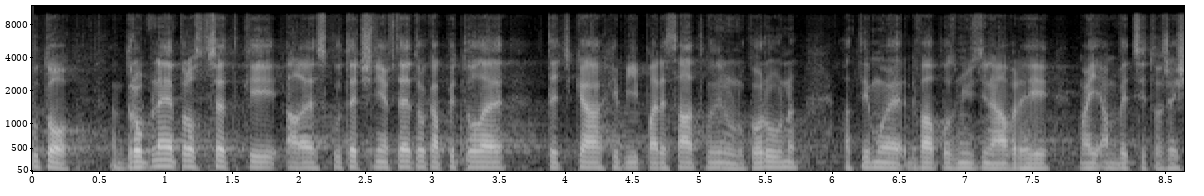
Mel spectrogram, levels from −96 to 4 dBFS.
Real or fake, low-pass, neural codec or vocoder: fake; 9.9 kHz; vocoder, 22.05 kHz, 80 mel bands, WaveNeXt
